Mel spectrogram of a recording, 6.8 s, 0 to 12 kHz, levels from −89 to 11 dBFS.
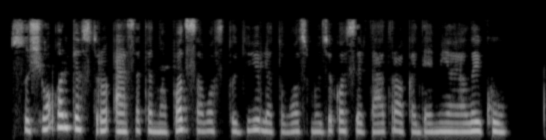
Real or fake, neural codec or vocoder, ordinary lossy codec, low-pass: real; none; MP3, 48 kbps; 7.2 kHz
